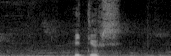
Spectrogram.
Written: bitiux

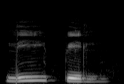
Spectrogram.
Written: lipil

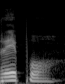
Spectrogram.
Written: repo

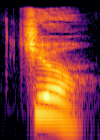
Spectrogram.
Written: còo

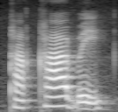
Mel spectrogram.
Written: qaqabe

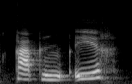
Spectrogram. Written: tqaqin qij

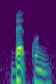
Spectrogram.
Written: Becwëng

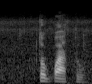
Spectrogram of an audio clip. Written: topatu

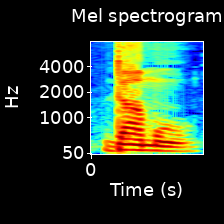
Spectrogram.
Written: yam

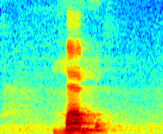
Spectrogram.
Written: Hmamo

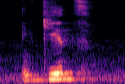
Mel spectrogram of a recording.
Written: nkiets

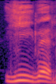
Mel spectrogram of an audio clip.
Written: yiver

